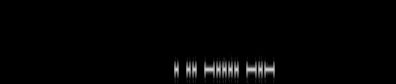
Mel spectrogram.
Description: Morse code, heard as a keyed tone, about 40 wpm, 700 Hz. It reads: EI6K
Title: DXCC-100 Call Signs - 4 Characters - 40wpm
